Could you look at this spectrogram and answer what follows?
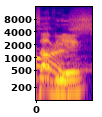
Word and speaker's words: Xavier: Xavier. Don't mention it. Oh yeah, because he comes from Fontaine, and Fontaine would have that pronunciation. Okay, yep, Xavier makes sense.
